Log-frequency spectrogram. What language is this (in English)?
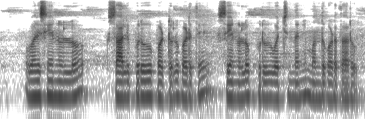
Telugu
